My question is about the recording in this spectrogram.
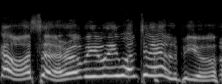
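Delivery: mock sugary teller. Teller to a customer, hammed-up sugary voice. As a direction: gush over the customer, overdone. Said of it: "She's like".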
